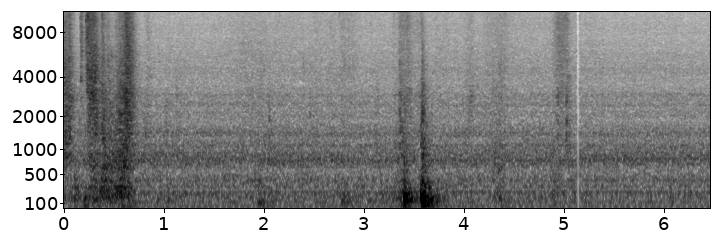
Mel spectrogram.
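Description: Plastic rocker gaming chair rocking and knocking on carpet as a Border Collie puppy jumps against and pushes it: a clatter of knocks at the start and a louder double knock about three and a half seconds in.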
